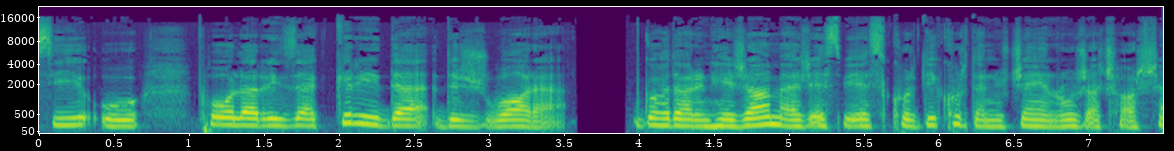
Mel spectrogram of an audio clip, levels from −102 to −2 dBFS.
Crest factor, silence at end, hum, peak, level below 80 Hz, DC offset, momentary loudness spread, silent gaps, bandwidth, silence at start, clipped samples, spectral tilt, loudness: 16 dB; 0.05 s; none; -4 dBFS; -50 dBFS; under 0.1%; 8 LU; 3.59-3.92 s; 16.5 kHz; 0 s; under 0.1%; -6 dB/octave; -19 LUFS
